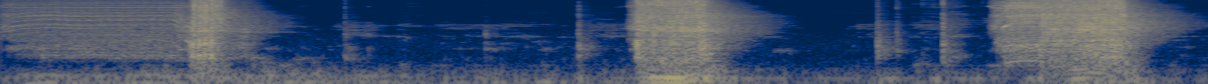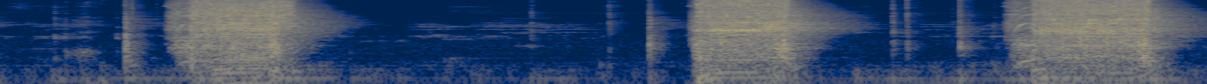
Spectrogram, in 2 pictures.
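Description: Cordless impact driver turning the bolts of a bearing puller on a shaker box: one run of just over a second at the start, then five bursts of about a second each, a couple of seconds apart.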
